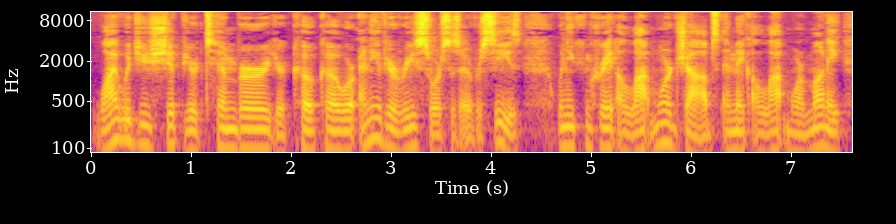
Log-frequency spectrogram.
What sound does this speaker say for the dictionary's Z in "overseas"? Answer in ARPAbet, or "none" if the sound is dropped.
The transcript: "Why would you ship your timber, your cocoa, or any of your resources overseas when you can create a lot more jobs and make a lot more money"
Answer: Z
